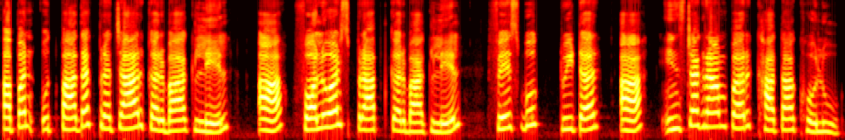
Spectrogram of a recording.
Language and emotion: Maithili, neutral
